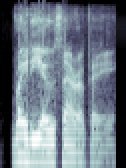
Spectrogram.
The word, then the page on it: radiotherapy: British English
